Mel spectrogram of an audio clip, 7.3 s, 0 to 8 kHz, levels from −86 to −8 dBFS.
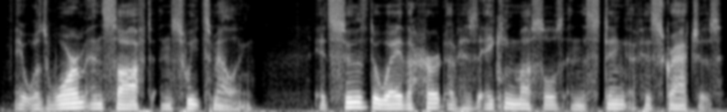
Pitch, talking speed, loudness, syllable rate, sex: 105 Hz, 190 wpm, -19 LUFS, 4.6 syllables/s, male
